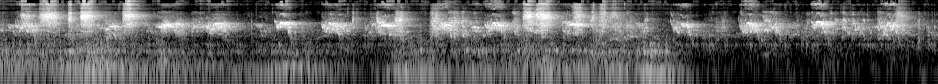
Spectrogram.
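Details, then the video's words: Domestic budgies in their play area at home call continuously with harsh squawks and bright chirps, several birds overlapping, plus some low background thuds. "Sonidos de budgies para Budgies en casa"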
